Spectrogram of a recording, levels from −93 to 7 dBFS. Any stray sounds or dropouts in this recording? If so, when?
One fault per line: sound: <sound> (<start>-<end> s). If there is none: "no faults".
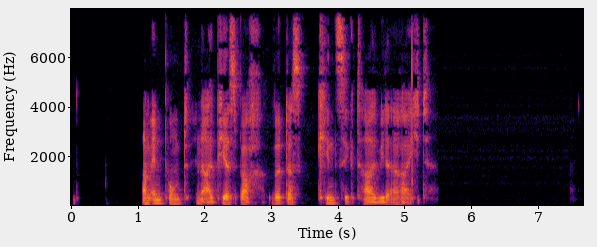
no faults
